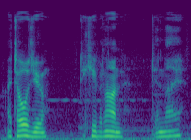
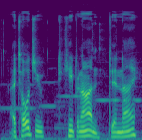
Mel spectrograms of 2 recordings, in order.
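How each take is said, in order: First: The voice sounds weaker and softer. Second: The voice sounds fairly strong.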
